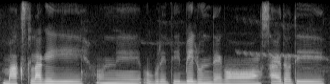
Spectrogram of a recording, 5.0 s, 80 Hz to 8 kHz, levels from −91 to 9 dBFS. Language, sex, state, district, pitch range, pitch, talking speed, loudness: Chakma, female, Tripura, Dhalai, 180-190 Hz, 185 Hz, 85 wpm, -21 LUFS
